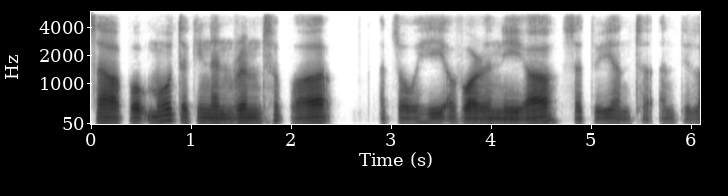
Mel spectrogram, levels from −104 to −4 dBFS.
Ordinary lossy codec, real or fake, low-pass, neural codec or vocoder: none; fake; 5.4 kHz; codec, 24 kHz, 0.5 kbps, DualCodec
